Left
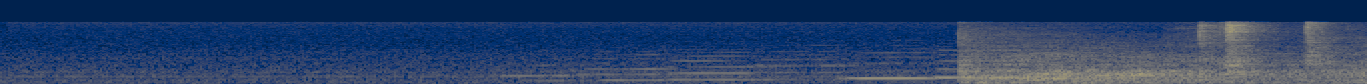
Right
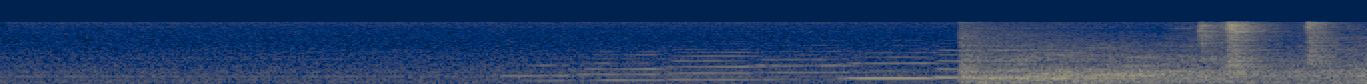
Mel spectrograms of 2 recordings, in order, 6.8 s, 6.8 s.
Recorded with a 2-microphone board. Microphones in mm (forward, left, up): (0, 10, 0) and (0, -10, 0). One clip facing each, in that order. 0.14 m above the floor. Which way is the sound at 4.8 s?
55° left (ahead or behind).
